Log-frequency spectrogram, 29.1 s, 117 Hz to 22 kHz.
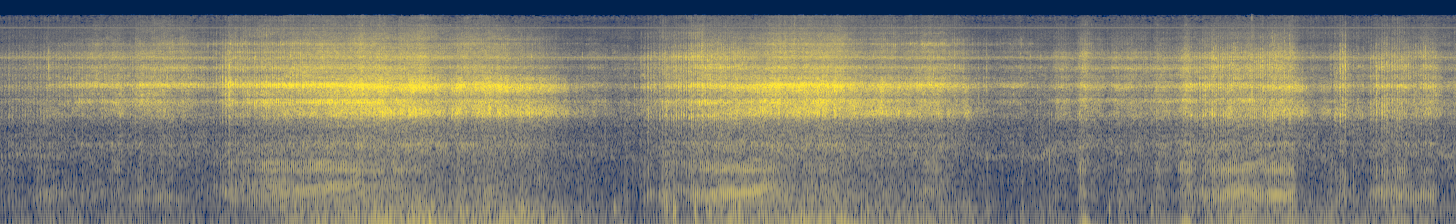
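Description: KTM 690 Enduro R's single-cylinder engine being ridden off-road, pulling harder in two long spells and easing off between them, over a constant low rumble. A single sharp knock comes about twenty-two seconds in.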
